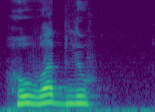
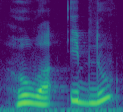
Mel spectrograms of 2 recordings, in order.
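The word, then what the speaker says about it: هُوَ ابْنُ: Je répète, on va pas dire huwa ibnu, mais on va dire huwabnu. Donc à retenir, le alif qui porte une voyelle ne se prononce pas si ce n'est pas la première lettre de la phrase ou du verset.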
